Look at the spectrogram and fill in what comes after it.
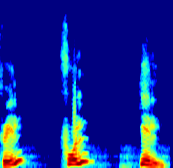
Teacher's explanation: فا کی زیر لام کے ساتھ جڑ جائے گی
